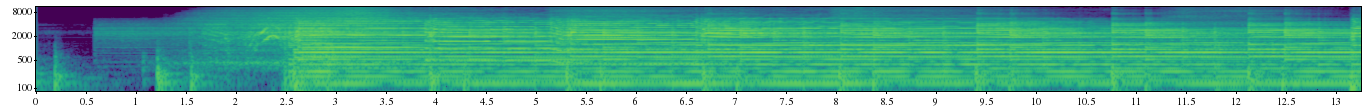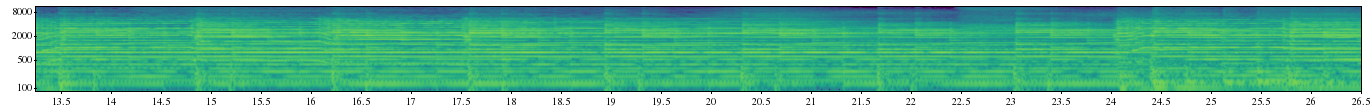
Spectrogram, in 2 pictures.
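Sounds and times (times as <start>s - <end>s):
guitar music mix: 1.1s - 26.5s.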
